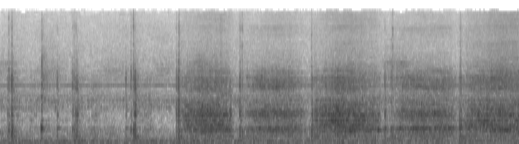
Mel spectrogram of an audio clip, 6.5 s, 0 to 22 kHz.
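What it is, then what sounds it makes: Wooden tabletop tapped with fingernails. Very long, curved fingernails on both hands tap and click on a large, solid, dark brown glossy wooden tabletop. Sharp, separate clicks come first, followed by a steadier, continuous scratchy wash centered in the midrange around 500 Hz, with occasional clicks still showing through.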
